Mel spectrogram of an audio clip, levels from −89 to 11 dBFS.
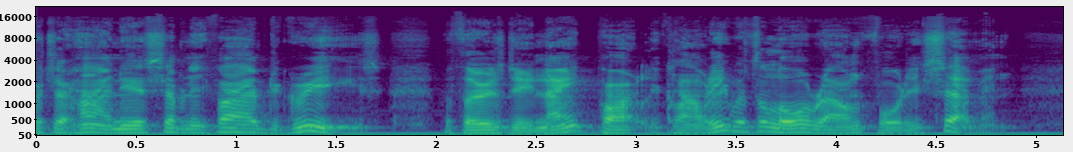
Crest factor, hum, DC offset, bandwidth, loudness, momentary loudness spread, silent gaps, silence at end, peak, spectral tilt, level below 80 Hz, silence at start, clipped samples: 18 dB; none; under 0.1%; 17 kHz; -23 LUFS; 7 LU; none; 0 s; -6 dBFS; -5 dB/octave; -40 dBFS; 0 s; under 0.1%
